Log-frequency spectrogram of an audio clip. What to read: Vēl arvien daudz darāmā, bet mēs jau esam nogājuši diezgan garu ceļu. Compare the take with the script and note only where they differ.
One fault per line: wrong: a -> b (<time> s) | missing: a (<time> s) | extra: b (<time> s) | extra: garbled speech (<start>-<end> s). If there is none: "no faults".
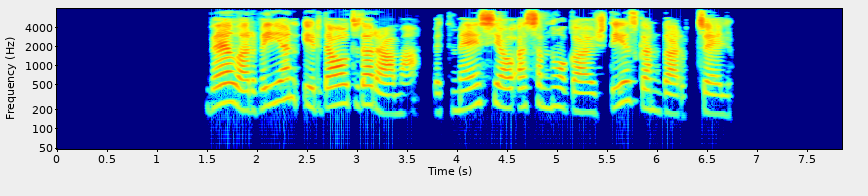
extra: ir (2.5 s)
